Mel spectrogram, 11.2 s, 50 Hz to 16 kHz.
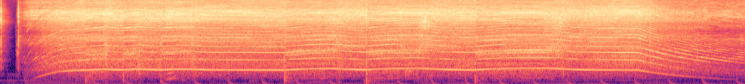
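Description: A WERTVOLL AC-3500 car vacuum cleaner powered from 12 volts whines up to a loud, steady high-pitched motor tone with occasional light knocks, then spins down at the end.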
